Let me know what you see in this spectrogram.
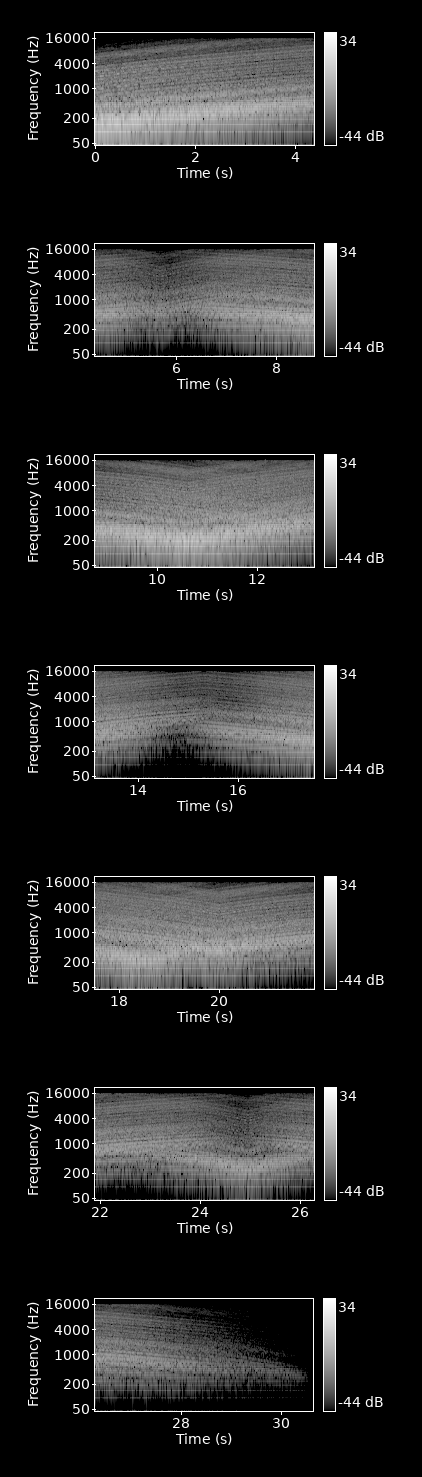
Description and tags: same sound as spaceship takeoff but time stretched, speeded up, reversed and alternated between forward and back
